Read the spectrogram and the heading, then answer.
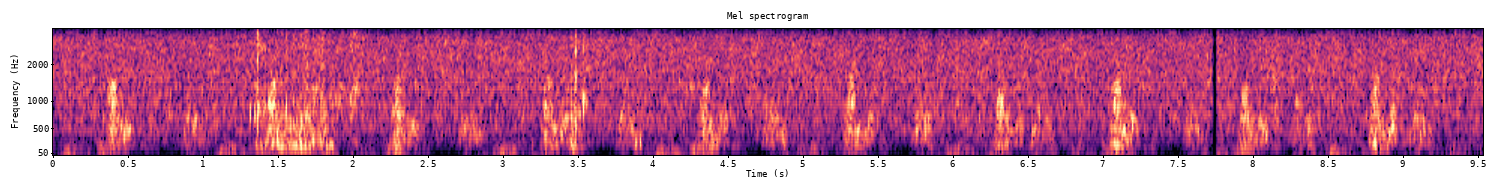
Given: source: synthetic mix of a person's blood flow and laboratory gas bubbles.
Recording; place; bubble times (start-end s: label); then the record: Doppler ultrasound of blood flow; precordium
1.28-2.06 s: bubbles
3.41-3.60 s: bubbles
3.85-3.94 s: bubbles
From the record:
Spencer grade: 2 (many but less than half of the cardiac periods contain bubble signals, singularly or in groups); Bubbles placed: anywhere in the cardiac cycle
